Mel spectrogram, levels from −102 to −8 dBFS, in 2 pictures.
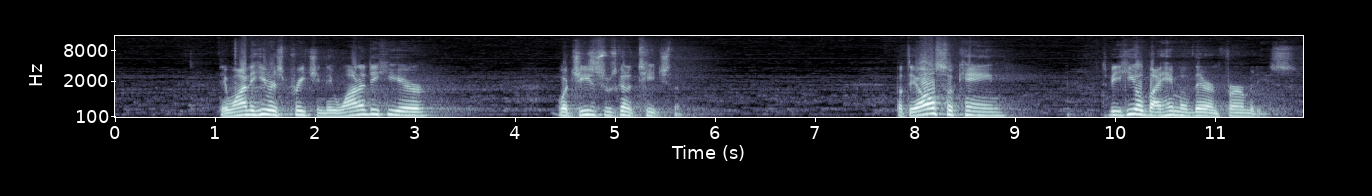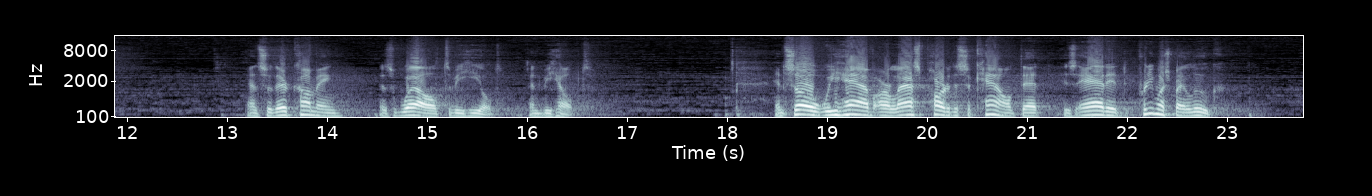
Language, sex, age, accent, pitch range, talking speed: English, male, 50-69, American, 150-200 Hz, 150 wpm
